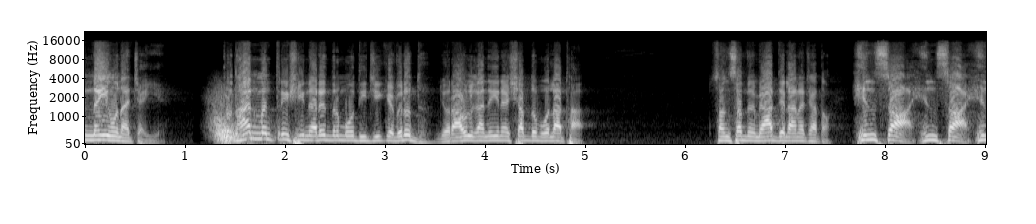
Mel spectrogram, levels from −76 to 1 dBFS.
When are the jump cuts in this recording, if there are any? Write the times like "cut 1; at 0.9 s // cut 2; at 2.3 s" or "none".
cut 1; at 1.3 s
